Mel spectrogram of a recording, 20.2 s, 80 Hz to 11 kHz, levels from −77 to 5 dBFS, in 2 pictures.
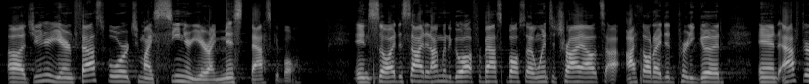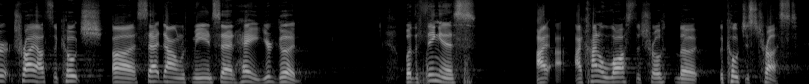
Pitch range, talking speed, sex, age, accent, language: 155-190 Hz, 200 wpm, male, 20-39, American, English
